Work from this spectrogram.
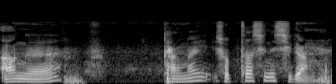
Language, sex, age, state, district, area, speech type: Bodo, male, 30-45, Assam, Chirang, rural, spontaneous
